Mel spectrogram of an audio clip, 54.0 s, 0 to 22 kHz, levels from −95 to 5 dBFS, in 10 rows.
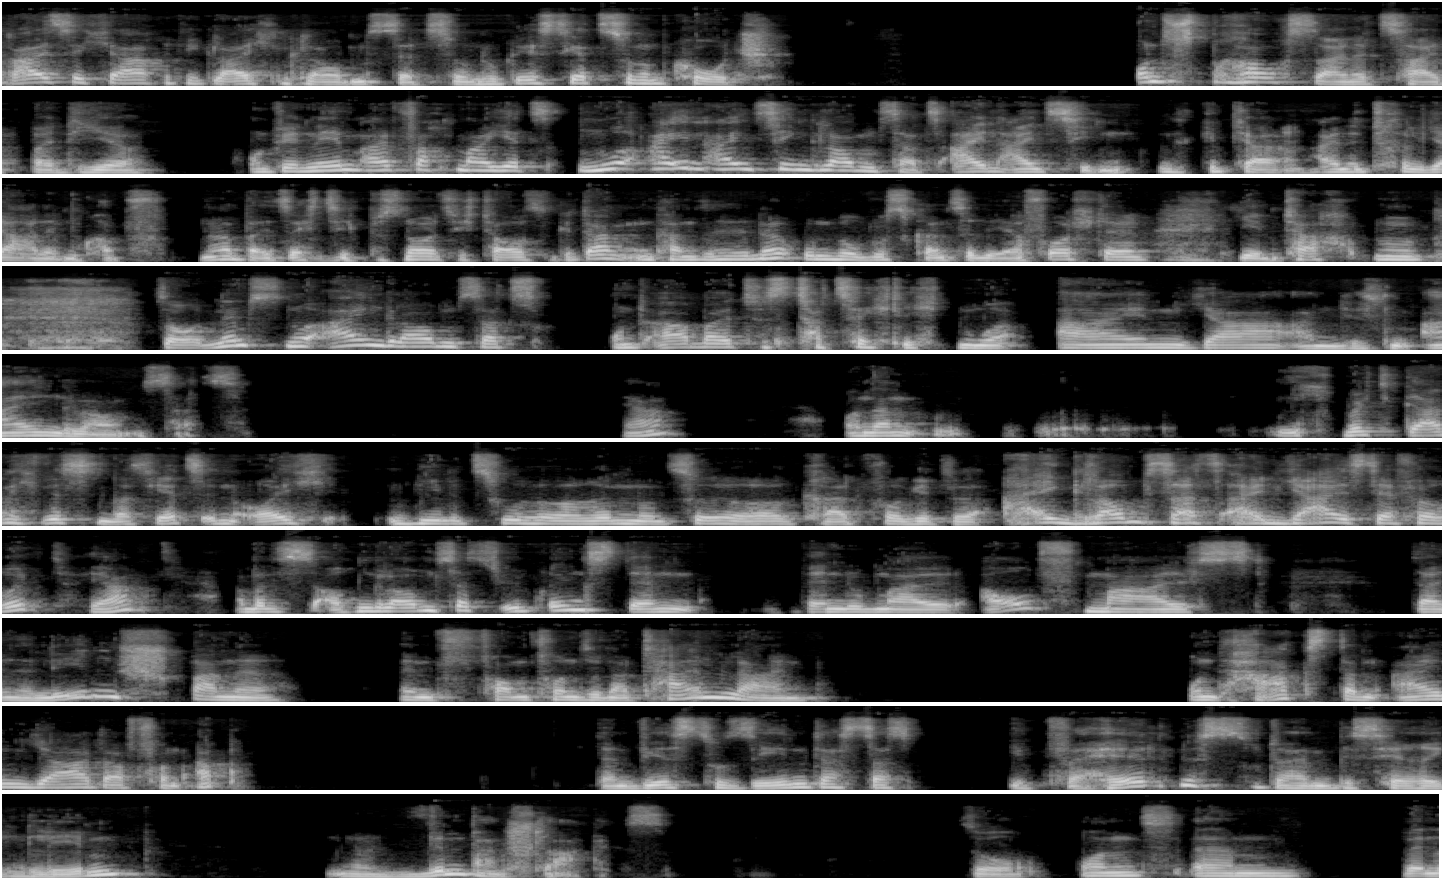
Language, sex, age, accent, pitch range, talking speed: German, male, 40-59, German, 120-170 Hz, 160 wpm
